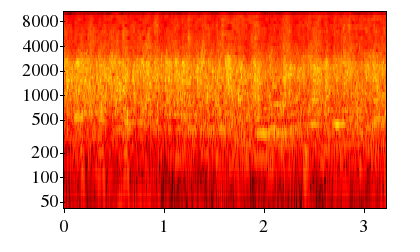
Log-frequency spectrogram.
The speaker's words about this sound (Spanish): ¿Quieren ustedes aplaudir para que se sepa que hay gente aquí? Pues no van a creer que no.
